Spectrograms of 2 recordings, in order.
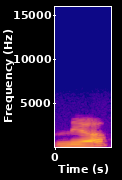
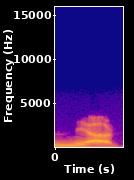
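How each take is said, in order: First: The final r sound is dropped. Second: The final r sound is pronounced. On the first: "ব্রিটিশরা নেয়া" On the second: "আমেরিকানরা নেয়ার"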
